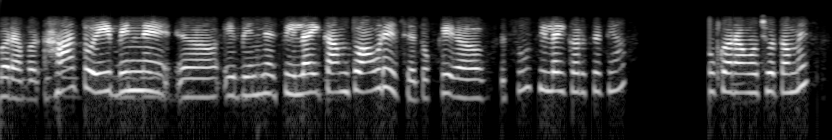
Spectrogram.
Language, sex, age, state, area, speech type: Gujarati, female, 30-45, Gujarat, urban, conversation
